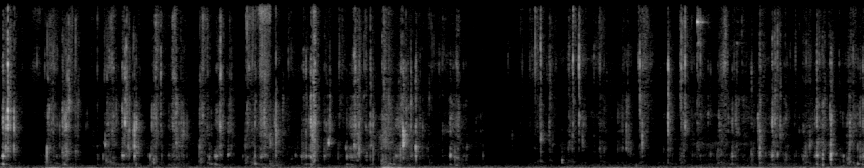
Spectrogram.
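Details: Dog chewing raw cow tongue in a small room: crunching bites and moist smacking in quick irregular bursts, a steady low hum underneath.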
